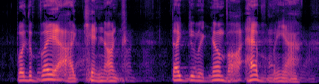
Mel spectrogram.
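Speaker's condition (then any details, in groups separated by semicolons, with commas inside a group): Cerebral palsy; born not breathing for 18 minutes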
